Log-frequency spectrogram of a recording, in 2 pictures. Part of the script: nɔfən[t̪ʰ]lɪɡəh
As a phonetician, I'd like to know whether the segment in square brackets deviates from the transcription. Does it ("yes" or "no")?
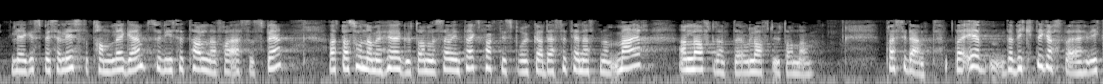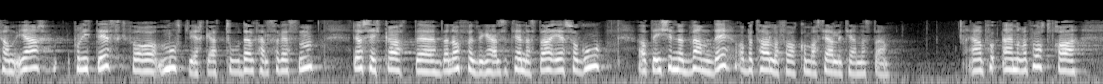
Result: yes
